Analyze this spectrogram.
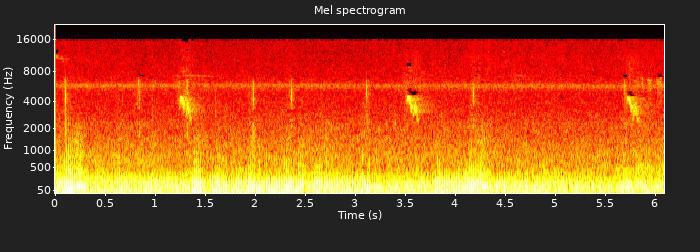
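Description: A bird giving short falling chirps, three of them about two seconds apart, over a steady low rumble.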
